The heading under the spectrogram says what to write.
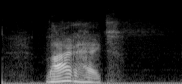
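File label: "waarheid", Dutch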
